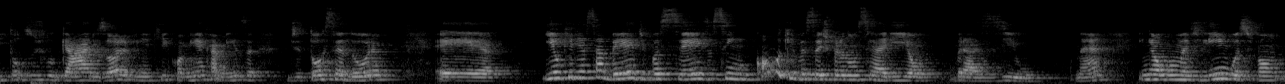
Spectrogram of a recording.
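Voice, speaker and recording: A woman teacher from Brazil with a Carioca accent, explaining pronunciation slowly and clearly and drawing out example words. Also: mid-range voice, fairly bright tone. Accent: Carioca Brazilian Portuguese. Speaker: Portuguese teacher. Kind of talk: pronunciation lesson to camera. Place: room at home, in front of a door. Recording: echoey room.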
